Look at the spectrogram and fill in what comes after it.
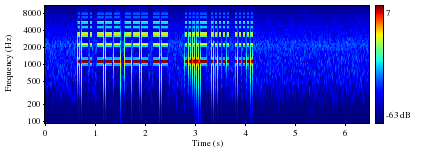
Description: Morse code, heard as a keyed tone, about 31 wpm, 1130 Hz. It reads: ROOM 455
